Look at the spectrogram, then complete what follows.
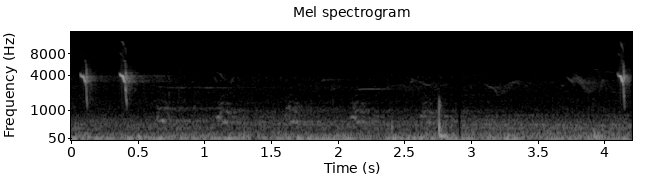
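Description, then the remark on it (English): A red crossbill, bird 5-3, calls with sharp, high chip notes: two quick ones close together at the start and a single clear one near the end, over a quiet outdoor background where a net has been set up. “I just got out here a few minutes ago, set up the net, and I've only got bird 5-3 with me, and that's him calling right there.”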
